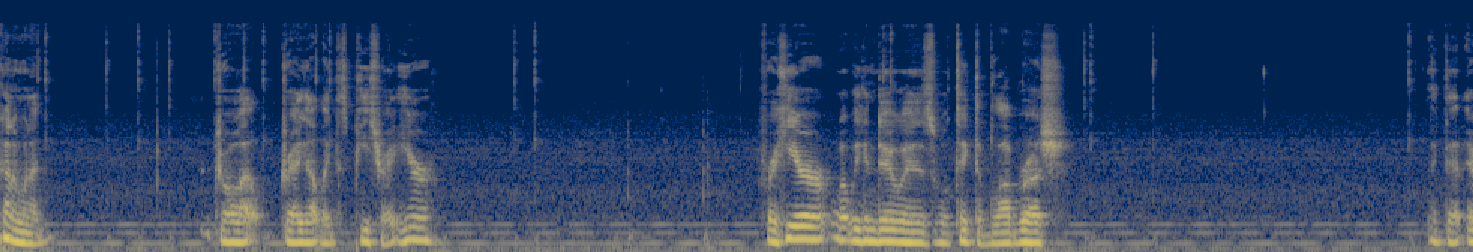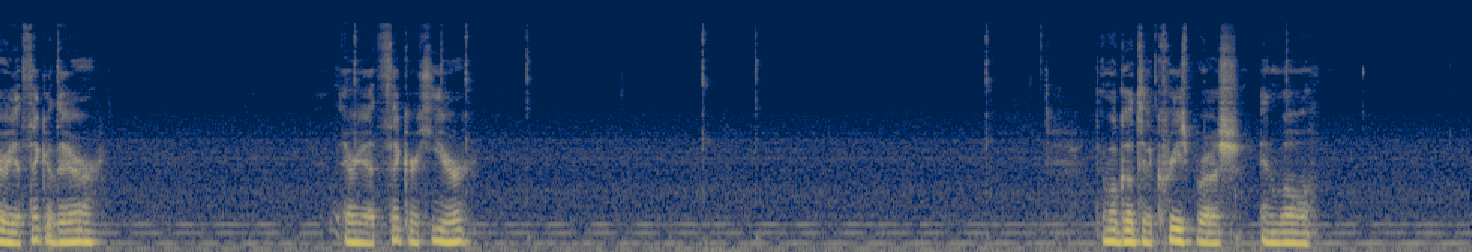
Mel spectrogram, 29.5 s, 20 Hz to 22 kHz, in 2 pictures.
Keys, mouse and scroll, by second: 0.1 f, 0.4 click, 0.5 click, 1.1 click, 1.7 click, 2.5 click, 2.7 click, 3.2 click, 3.3 click, 5.2 click, 5.4 click, 6.4 shift+middle click, 8.9 click, 9.0 click, 10.5 f, 10.9 click, 11.0 click, 11.6 click, 15.4 click, 19.2 click, 20.1 click, 22.4 click, 26.3 click, 26.4 click, 26.8 middle click.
